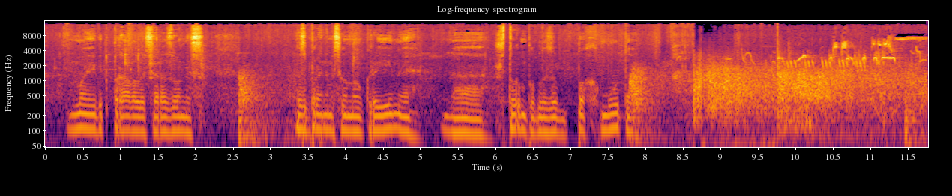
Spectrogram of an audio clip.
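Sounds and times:
speech: 0:00.3 - 0:02.2, 0:03.4 - 0:08.6
artillery fire booming during a preparatory bombardment before an assault near Bakhmut: 0:02.6 - 0:03.7, 0:07.8 - 0:11.7
faint bird chirps: 0:09.1 - 0:11.7.

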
